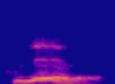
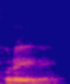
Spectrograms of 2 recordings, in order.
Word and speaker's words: Freire: And the way that I say it, according to the northern Brazilians where I learned Portuguese from, is freire.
